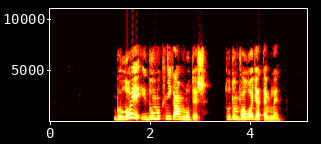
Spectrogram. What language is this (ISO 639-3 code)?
chm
